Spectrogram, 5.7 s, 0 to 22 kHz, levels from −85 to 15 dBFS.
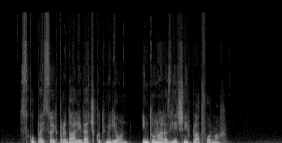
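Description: Throughout the speech, the sound is muffled and hoarse, with grainy, rough upper frequencies, likely from Opus compression in its hybrid mode at a rate near 16 kbps. On a spectrogram, energy reaches 20.2 kHz, but the high bands look noisy and smeared rather than harmonic.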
